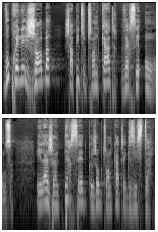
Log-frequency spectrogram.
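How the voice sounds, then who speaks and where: A preacher with an African French accent gives a sermon, often shouting and checking whether the audience is following. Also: mid-range voice, unhurried. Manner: animated, often shouting, keeps asking the audience if they follow.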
